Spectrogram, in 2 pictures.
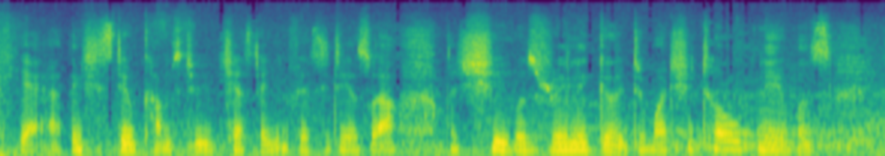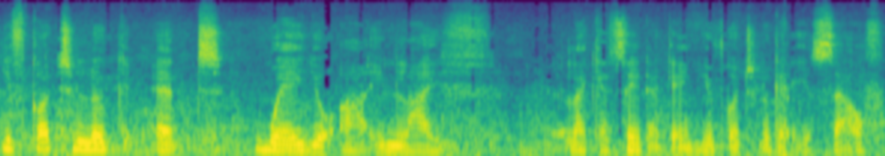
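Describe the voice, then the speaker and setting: Over noticeable background noise, a woman with a fairly low voice talks at a moderate pace with ordinary pitch variation. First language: not English. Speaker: social worker. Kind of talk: interview.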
